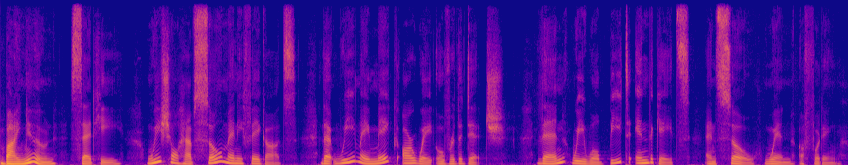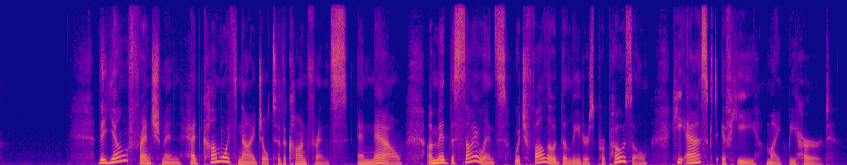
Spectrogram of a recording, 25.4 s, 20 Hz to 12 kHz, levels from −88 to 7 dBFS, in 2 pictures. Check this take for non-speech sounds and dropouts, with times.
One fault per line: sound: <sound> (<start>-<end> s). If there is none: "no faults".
no faults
